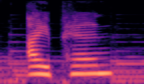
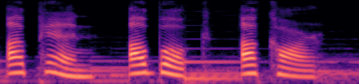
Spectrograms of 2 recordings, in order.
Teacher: It's a very short unstressed sound like the a in sofa or the u in umbrella. It's called the schwah sound.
